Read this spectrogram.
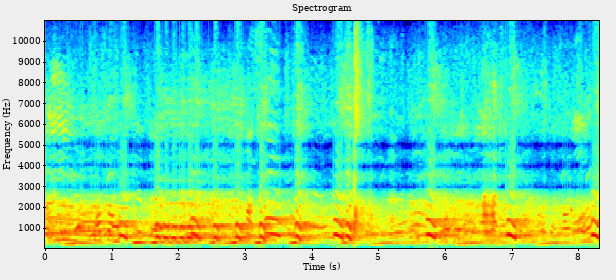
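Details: Threat chorus of two siamangs, throat sacs swelling, at Chiba Zoological Park in October 2013; dense series of booming hoots and upswept barks, pulsing irregularly with bursts of loud whoops, crowds of excited children around the enclosure.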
